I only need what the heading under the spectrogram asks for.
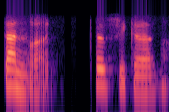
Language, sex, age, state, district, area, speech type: Punjabi, female, 45-60, Punjab, Fatehgarh Sahib, rural, conversation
